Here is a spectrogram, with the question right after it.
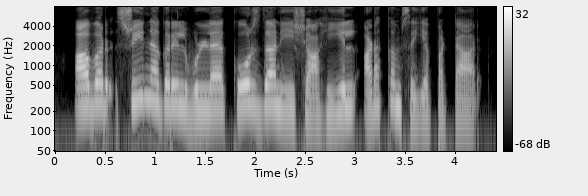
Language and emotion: Tamil, neutral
